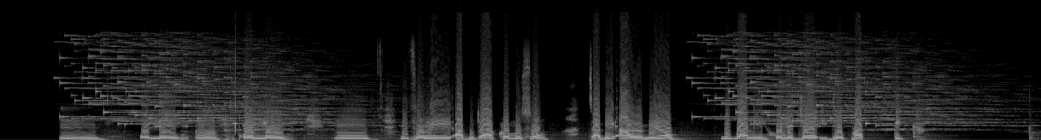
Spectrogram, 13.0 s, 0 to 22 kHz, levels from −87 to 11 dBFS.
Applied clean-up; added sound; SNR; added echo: none; Chime; 15 dB; none.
